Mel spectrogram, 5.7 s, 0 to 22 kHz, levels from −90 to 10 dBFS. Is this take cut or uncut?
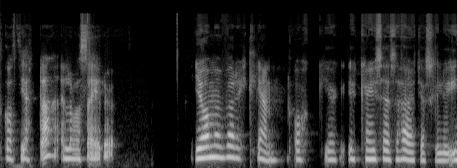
uncut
